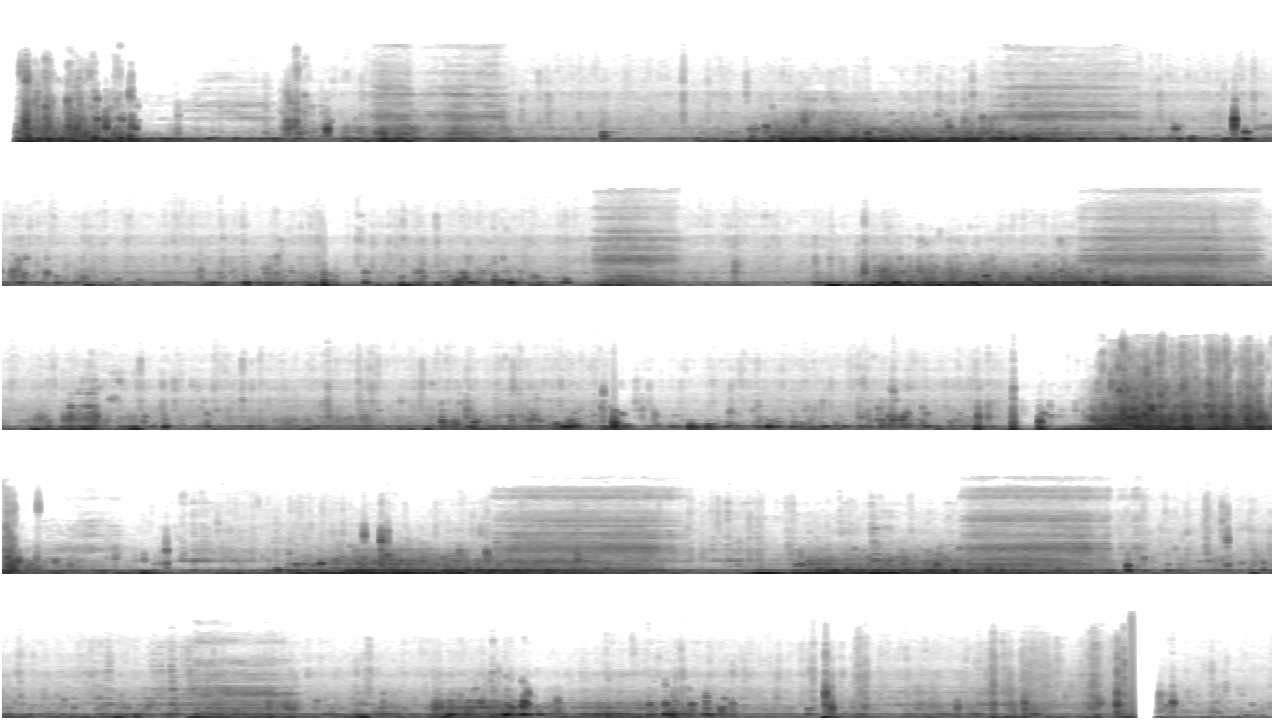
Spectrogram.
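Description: Scuba regulator breathing heard underwater from a mask-mounted camera: repeated surges of hissing inhales and gurgling, rumbling bursts of exhaled bubbles, a few seconds apart.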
